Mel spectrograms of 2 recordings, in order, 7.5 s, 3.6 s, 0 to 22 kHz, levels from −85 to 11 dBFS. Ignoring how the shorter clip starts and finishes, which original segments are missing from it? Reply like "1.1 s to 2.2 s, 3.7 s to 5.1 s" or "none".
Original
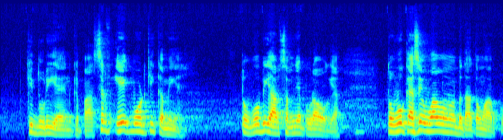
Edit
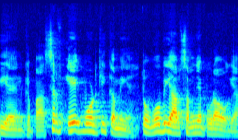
2.7 s to 3.4 s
